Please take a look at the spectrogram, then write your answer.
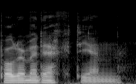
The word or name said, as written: Polormedekhtian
